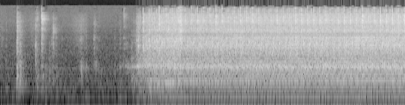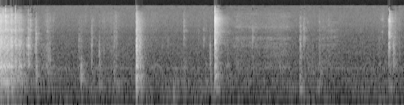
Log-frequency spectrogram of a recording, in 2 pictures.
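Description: Singer electric sewing machine running at a steady speed for about four seconds, stitching a seam through fabric, starting about two seconds in and stopping abruptly. A few short clicks and knocks come before and after the run.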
